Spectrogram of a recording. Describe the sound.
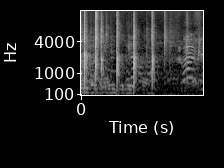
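A few scattered, sharp hand claps ring out at an uneven pace, fading into brief light applause for the winner of a match, with voices murmuring underneath.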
